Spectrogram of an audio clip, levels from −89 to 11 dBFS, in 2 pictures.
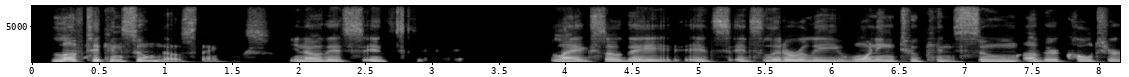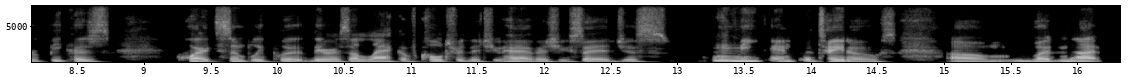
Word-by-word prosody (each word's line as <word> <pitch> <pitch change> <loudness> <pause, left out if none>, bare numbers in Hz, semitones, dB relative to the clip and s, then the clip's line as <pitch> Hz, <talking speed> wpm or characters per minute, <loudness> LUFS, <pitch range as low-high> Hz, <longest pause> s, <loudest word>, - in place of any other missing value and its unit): love 135 +10 +5
to 175 - +6
consume 180 - 0
those - - -5
things, 65 +1 -19 0.3
you 95 +1 -2
know, 95 +1 +4
this 105 -1 -1
it's 95 -3 -2 1.1
like, 90 -2 +2
so 90 0 0
they 105 +3 +1
it's 95 -2 -3
it's 100 -5 -3
literally 105 -5 +3
wanting 115 +7 +1
to 115 0 -4
consume 100 +4 -1
other 100 -1 +2
culture 105 +1 -2
because, 90 -3 -3 0.5
quite - - +3
simply 90 -5 -2
put, - - -2
there 85 -3 +3
is 75 - -4
a 85 - +2
lack 75 -1 +2
of - - -6
culture 90 -2 -1
that 75 -2 -7
you - - -10
have, 85 -3 +1
as 75 -1 -4
you 75 - -10
said, 70 0 -1
just 75 -2 -7 0.4
m 100 - +4
meat 95 -2 +4
and 90 0 0
potatoes, 80 -5 +1 0.4
um, 80 -1 0
but 95 -3 +2
not 95 0 +5
95 Hz, 160 wpm, -24 LUFS, 80-105 Hz, 1.1 s, to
